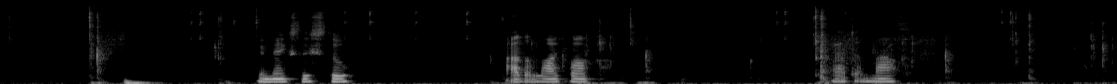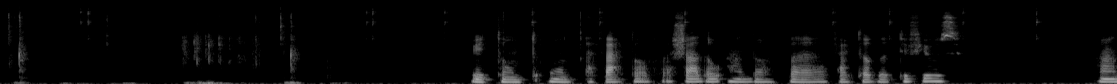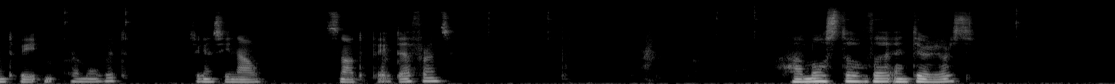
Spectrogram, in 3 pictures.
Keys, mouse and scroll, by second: 2.3 ctrl+shift+right drag, 3.4 click, 4.1 click, 4.9 space, 8.1 space, 10.0 click, 10.1 space, 11.9 click, 12.3 space, 15.6-16.5 drag, 17.1-18.1 drag, 19.5 click, 20.8-21.6 drag, 22.9 click, 27.2 middle click, 29.5 middle click.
